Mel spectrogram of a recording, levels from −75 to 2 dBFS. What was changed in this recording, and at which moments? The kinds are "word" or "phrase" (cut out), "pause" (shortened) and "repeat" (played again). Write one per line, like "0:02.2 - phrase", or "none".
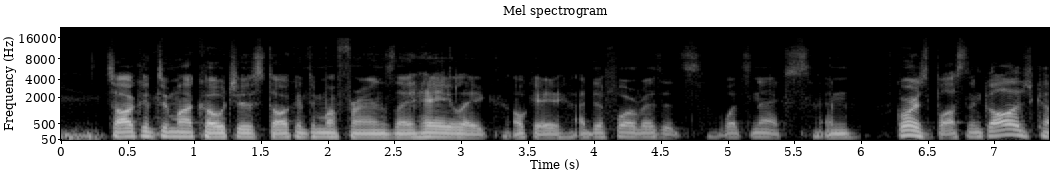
0:06.0 - pause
